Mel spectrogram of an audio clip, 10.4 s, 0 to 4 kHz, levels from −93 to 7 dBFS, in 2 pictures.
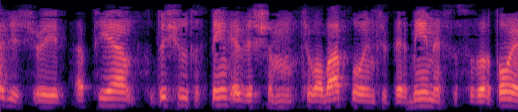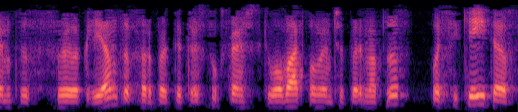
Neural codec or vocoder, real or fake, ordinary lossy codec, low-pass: codec, 24 kHz, 0.9 kbps, WavTokenizer, small release; fake; MP3, 16 kbps; 3.6 kHz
